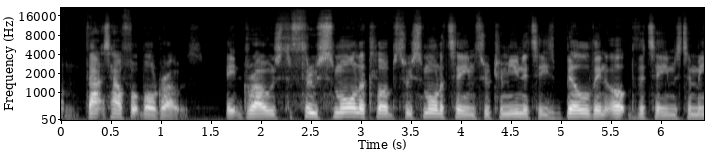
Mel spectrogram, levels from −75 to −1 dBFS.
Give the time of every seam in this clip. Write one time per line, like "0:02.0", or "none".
0:02.2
